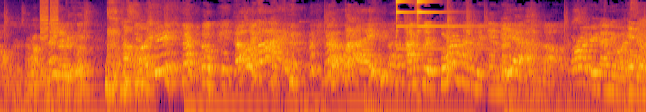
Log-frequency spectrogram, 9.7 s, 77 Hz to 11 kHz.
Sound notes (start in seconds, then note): 1.6 laughing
